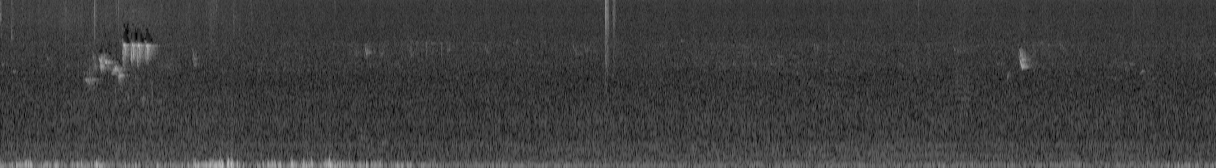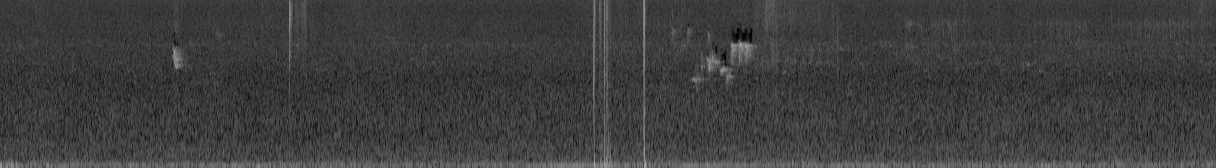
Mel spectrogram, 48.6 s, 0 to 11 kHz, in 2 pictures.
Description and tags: Recorded: February 2022
Location: Volcanoes National Park, Hawaii
Content: Bird calls and songs in rainforest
